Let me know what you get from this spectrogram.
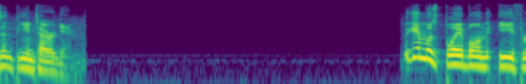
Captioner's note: awkward silence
